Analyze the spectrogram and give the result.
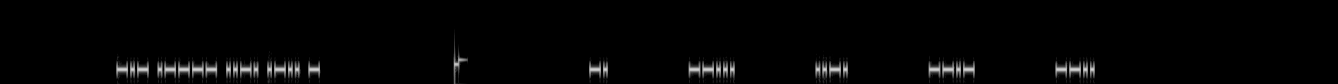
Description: Morse code, heard as a keyed tone, about 36 wpm, spaced as for 15 wpm, 700 Hz. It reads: K1FLT N7FQZ
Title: USA Call Signs - 5 Characters - 8x Character Spacing - 35wpm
